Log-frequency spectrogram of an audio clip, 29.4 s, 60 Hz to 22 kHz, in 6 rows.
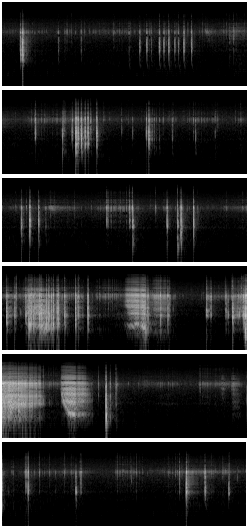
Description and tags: Field recording from an island just outside Helsinki, Finland. Ice is almost melted, just thin layers left.. It was a sunny day so ice kept craking, some light waves. Almost no wind.
Hydrophone -> Tascam HD-P2, light denoising with Izotope RX7
craking, field-recording, ice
